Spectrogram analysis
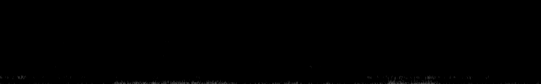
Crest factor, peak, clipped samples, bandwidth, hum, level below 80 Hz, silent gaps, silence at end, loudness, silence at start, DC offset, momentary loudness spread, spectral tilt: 16 dB; -48 dBFS; under 0.1%; 6.8 kHz; none; -66 dBFS; none; 0 s; -67 LUFS; 0 s; under 0.1%; 3 LU; -5 dB/octave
